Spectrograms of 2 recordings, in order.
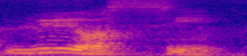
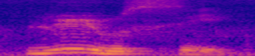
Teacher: Essa letra nu cai, vira lyossi. Como eu tenho uma letra que caiu, essa vogal omicron, ela tende a alongar. Vai alongar para um ditongo. Ditongo em Y.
